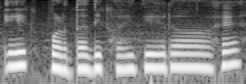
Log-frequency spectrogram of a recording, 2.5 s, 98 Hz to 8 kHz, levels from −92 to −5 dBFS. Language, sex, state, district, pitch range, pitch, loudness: Hindi, female, Uttar Pradesh, Saharanpur, 225-250 Hz, 235 Hz, -14 LUFS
